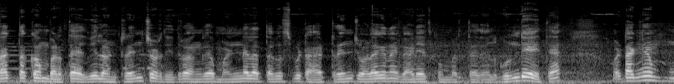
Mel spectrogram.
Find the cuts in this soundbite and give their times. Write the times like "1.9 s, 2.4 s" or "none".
none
